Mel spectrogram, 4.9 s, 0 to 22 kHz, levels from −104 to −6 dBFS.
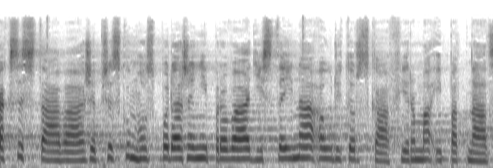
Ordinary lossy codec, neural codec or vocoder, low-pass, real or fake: MP3, 64 kbps; vocoder, 44.1 kHz, 128 mel bands every 256 samples, BigVGAN v2; 14.4 kHz; fake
